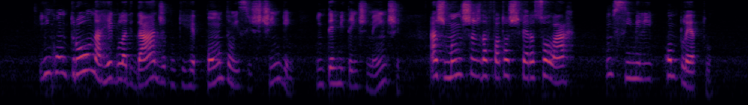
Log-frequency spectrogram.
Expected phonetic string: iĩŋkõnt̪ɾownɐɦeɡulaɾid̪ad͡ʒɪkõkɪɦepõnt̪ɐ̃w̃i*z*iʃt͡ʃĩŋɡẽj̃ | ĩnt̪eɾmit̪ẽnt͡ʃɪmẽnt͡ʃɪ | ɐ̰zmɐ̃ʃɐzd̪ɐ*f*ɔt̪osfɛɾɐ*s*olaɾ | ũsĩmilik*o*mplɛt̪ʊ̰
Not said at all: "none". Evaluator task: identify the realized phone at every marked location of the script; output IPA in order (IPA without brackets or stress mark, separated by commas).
s, f, s, õ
